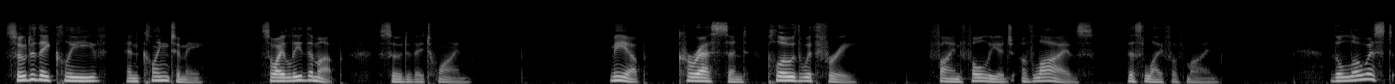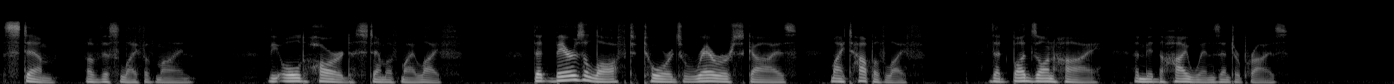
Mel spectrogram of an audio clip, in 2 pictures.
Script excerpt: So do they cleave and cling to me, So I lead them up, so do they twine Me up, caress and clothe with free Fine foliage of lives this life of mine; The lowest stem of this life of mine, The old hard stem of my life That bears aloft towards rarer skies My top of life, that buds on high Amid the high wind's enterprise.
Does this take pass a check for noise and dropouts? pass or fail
pass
